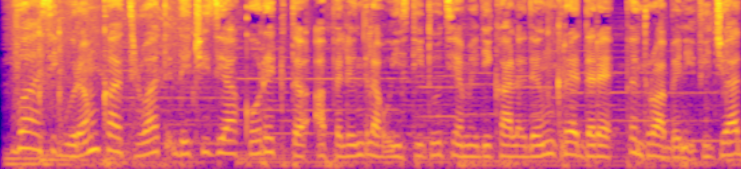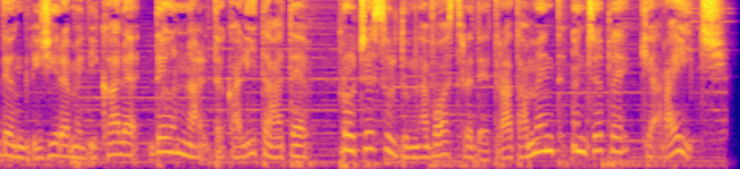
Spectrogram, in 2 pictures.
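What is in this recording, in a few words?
Romanian corporate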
